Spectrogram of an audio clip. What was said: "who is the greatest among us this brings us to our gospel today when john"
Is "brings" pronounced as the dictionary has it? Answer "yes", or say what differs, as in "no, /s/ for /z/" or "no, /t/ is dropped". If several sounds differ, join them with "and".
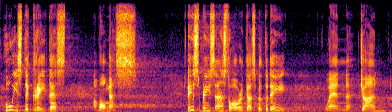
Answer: no, /s/ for /z/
